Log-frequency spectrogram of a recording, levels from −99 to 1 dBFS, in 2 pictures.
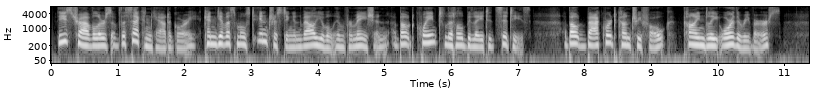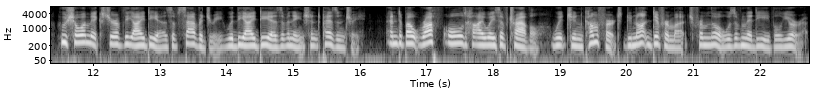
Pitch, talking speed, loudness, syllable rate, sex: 200 Hz, 165 wpm, -20 LUFS, 5.2 syllables/s, female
